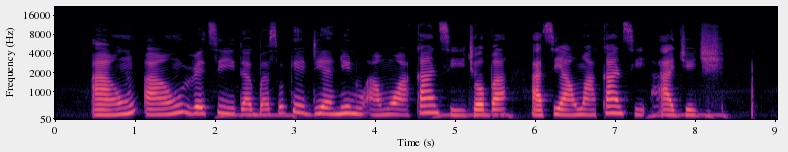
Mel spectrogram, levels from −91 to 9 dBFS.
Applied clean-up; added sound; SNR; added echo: none; Telephone; 19 dB; none.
